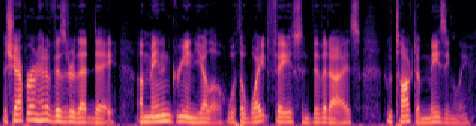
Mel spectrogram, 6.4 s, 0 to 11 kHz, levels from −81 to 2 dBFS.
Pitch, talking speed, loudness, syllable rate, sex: 125 Hz, 215 wpm, -17 LUFS, 6.3 syllables/s, male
